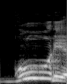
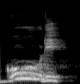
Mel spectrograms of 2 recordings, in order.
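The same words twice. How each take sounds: First: "Guri" high and loud, lips pushed out on gu; teacher exaggerating the pout of "Guri"; rounded lips. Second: Teacher exaggerating the pout of "Guri"; rounded lips. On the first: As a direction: pout on "Guri", louder and higher. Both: Shown as a demonstration. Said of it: "a gente faz até um bico".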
